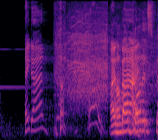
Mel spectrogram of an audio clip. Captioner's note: crowd cheering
